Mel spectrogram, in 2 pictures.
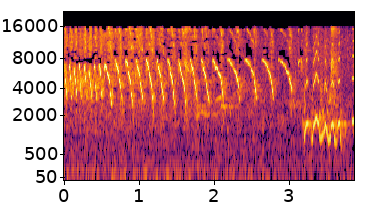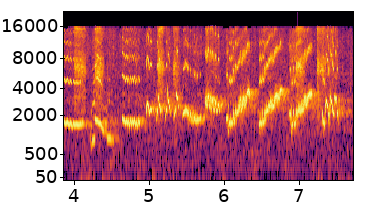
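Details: White-rumped shama song, kept as a songbird and offered as rich masteran song material: a fast series of high descending sweeps, then varied whistled and sweeping phrases, loud and continuous with many repeated notes.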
